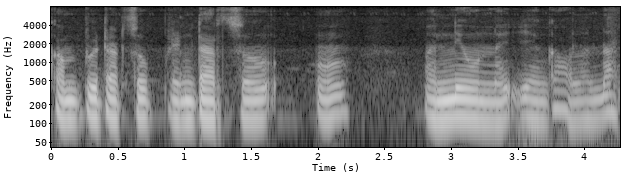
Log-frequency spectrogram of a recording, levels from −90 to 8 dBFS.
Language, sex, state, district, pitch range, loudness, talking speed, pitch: Telugu, male, Andhra Pradesh, Sri Satya Sai, 115-125 Hz, -19 LUFS, 100 wpm, 120 Hz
